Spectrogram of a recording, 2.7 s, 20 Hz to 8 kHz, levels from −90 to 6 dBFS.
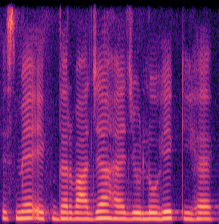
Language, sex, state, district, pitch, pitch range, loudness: Hindi, female, Jharkhand, Palamu, 225 Hz, 220-235 Hz, -15 LUFS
